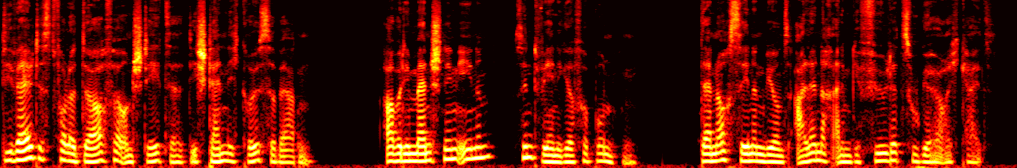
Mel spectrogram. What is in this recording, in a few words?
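German, Animation; voice demos; GoLocalise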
